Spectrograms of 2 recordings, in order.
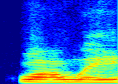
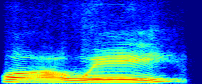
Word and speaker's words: Huawei: for cell phones, they keep mispronouncing Huawei as Huawei. And that's when I have to break out the Chinese accents, and they're like, "No, it's called Huawei. You must call it Huawei."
